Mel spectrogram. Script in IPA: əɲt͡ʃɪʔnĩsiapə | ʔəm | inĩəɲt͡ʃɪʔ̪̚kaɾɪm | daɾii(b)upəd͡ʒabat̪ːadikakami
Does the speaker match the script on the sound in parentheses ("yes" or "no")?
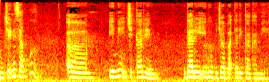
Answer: yes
